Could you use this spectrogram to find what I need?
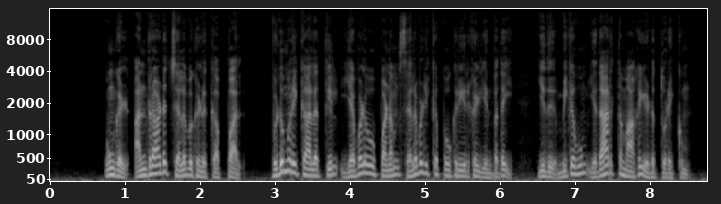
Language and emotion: Tamil, neutral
